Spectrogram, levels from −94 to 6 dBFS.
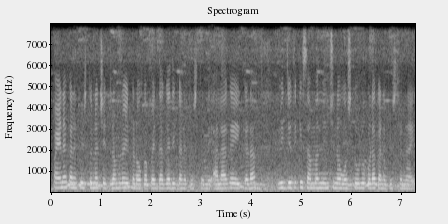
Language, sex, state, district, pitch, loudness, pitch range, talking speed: Telugu, female, Telangana, Mahabubabad, 215 Hz, -14 LUFS, 200-225 Hz, 125 wpm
